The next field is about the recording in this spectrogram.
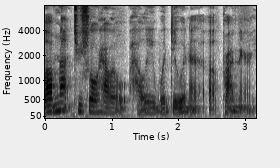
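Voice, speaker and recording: A woman's dark, mellow tone with vocal fry, at a moderate pace. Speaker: political commentary youtuber. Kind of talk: casual commentary. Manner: halting, stuttering.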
